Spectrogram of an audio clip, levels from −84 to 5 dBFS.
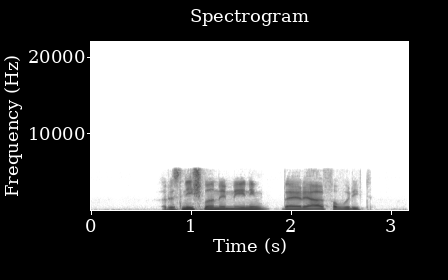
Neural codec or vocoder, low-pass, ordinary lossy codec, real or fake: codec, 16 kHz, 1 kbps, X-Codec, HuBERT features, trained on balanced general audio; 5.4 kHz; none; fake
